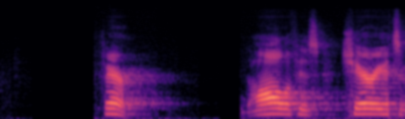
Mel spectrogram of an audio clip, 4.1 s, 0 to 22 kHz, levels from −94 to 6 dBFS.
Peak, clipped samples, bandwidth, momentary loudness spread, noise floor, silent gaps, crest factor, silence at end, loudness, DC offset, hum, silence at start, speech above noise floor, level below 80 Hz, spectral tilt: -10 dBFS; under 0.1%; 13 kHz; 16 LU; -71 dBFS; 2.19-2.40 s; 18 dB; 0 s; -26 LUFS; under 0.1%; none; 1.05 s; 45 dB; -74 dBFS; -4.5 dB/octave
